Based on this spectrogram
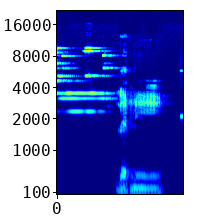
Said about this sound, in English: It's our Ring doorbell. So this is why I don't like having Ring doorbell and then my phone.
